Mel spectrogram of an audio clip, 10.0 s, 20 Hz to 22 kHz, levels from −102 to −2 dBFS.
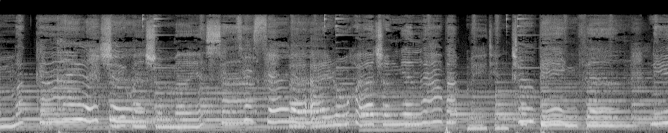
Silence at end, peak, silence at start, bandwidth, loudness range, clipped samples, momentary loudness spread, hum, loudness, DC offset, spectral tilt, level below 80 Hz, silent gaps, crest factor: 0 s; -6 dBFS; 0 s; 14 kHz; 2 LU; under 0.1%; 6 LU; none; -21 LUFS; under 0.1%; -4.5 dB/octave; -46 dBFS; none; 14 dB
